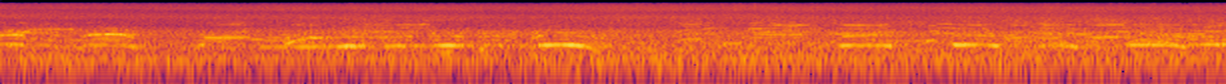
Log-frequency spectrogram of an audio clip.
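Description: Whitewater rushing and churning through a concrete artificial slalom canoe course, a loud steady rush. Indistinct raised human voices carry over the water.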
